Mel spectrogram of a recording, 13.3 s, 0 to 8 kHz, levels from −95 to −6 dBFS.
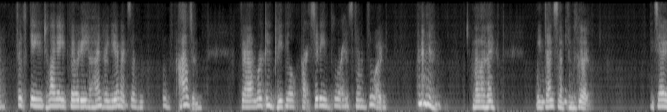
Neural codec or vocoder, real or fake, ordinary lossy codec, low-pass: codec, 16 kHz, 0.5 kbps, FreqCodec, smaller model; fake; MP3, 48 kbps; 7.2 kHz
